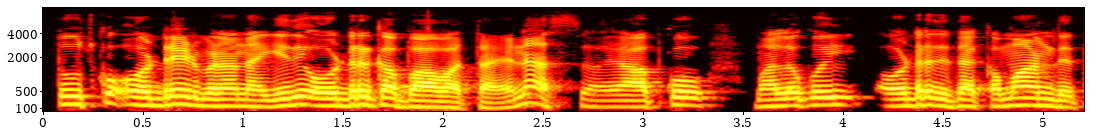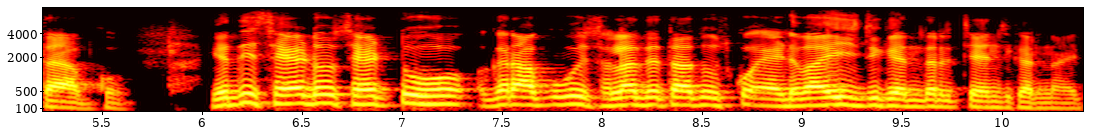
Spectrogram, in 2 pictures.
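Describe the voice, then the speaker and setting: A man's voice: on the high side, highs cut off. A man teaching a grammar lesson, explaining step by step and asking and answering his own questions.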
